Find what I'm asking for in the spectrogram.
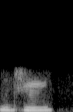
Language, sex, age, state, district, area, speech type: Hindi, female, 18-30, Madhya Pradesh, Betul, urban, conversation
